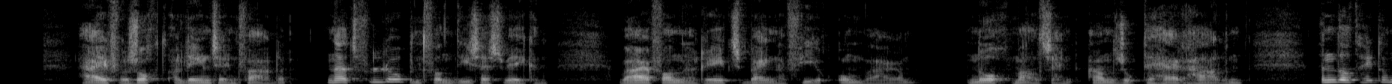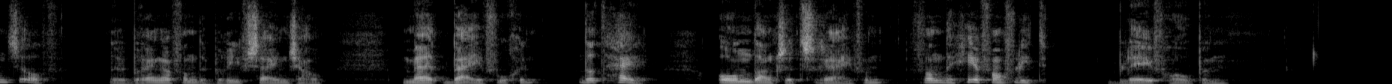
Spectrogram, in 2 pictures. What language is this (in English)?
Dutch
